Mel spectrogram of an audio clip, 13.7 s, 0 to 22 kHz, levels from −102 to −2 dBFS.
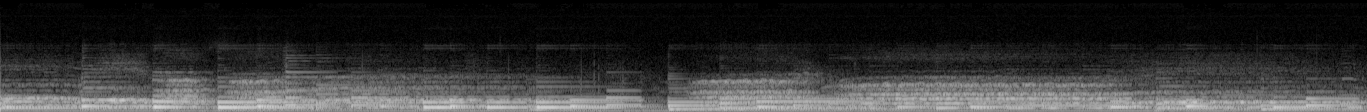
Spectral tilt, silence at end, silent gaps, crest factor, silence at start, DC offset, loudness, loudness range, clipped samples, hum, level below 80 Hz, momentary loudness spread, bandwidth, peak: -12.5 dB/octave; 0 s; none; 16 dB; 0 s; under 0.1%; -31 LUFS; 4 LU; under 0.1%; none; -50 dBFS; 8 LU; 2.8 kHz; -14 dBFS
